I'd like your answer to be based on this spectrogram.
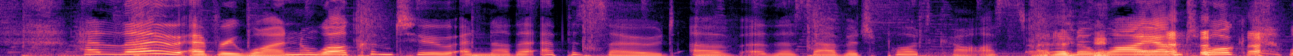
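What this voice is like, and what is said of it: Poor put-on British accent. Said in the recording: “that was a really bad British accent”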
